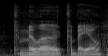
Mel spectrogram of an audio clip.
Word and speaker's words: Camila Cabello: Yeah, that's okay, for one of mine that I hate, it's actually this year, Camila Cabello.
